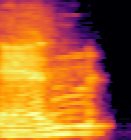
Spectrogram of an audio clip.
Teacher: you'll feel the N, which is almost vibrating up here in your nose. It's, you can feel it.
